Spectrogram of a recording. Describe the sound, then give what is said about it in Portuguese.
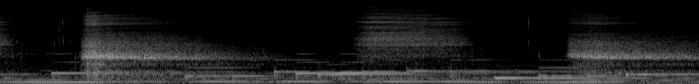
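Slow, audible exhalations with a voiced sound during a breathing exercise, three breathy releases of air over a soft, steady musical background. “Quando você estiver expirando, deixe sair um som. Assim, ó.”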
